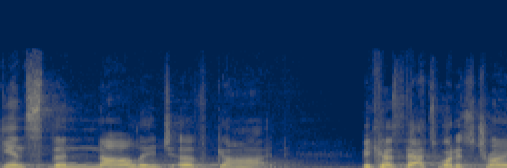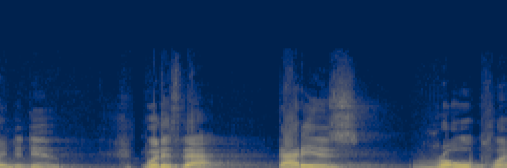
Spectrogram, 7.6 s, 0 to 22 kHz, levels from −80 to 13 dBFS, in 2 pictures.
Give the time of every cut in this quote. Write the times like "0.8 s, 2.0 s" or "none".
4.8 s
